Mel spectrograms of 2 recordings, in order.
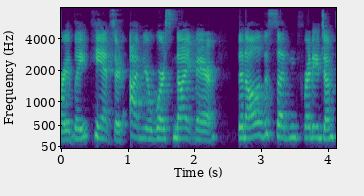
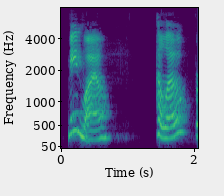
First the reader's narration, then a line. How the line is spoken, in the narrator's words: Brenna said nervously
